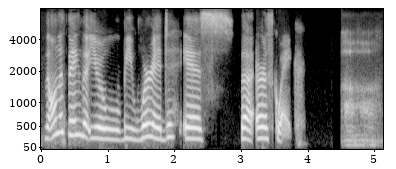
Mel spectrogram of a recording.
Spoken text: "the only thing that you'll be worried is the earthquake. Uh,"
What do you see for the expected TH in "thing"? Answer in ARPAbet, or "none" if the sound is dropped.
TH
